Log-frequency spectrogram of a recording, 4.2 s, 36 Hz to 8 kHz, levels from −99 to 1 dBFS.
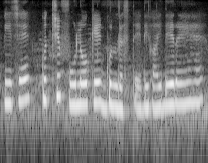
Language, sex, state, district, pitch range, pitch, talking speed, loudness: Hindi, female, Uttar Pradesh, Saharanpur, 235-275 Hz, 250 Hz, 130 wpm, -15 LUFS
